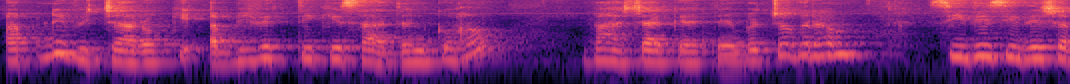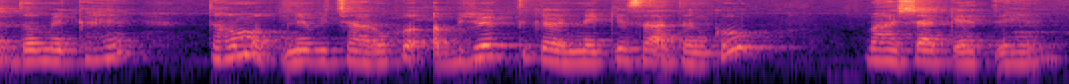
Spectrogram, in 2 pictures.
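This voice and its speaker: A woman teacher with a Rajasthani Hindi accent explains grammar patiently to young children, often pausing to check they follow. Her voice has a middling pitch and carries an echo from the room around her. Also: a little mellow. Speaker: school teacher. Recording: echoey room.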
